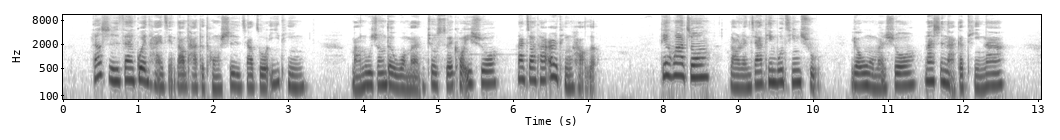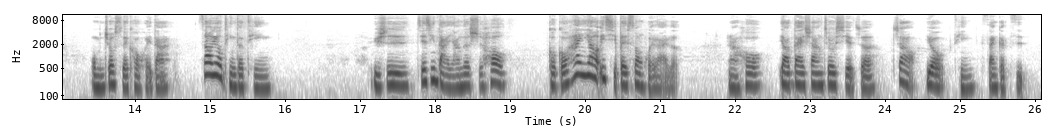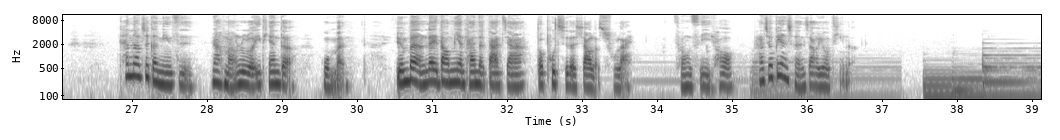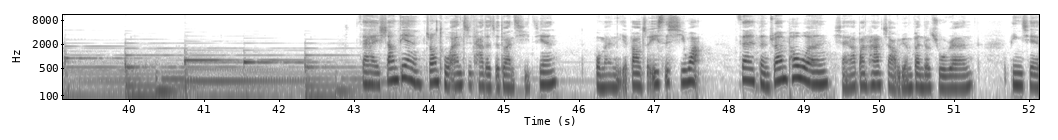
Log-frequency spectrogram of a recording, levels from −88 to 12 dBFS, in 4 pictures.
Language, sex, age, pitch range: Chinese, female, 20-39, 160-210 Hz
